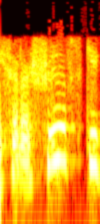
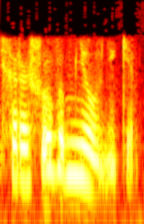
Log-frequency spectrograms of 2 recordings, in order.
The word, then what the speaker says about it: Хорошево-Мневники: Кстати, часто неправильно произносят это название. И Хорошевские говорят там, и Мневники говорят. А на самом деле надо говорить Хорошево-Мневники.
